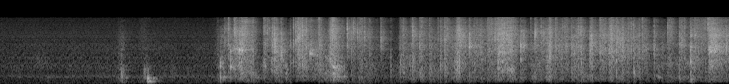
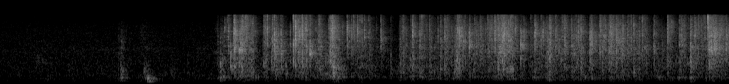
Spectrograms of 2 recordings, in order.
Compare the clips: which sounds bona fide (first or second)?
second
